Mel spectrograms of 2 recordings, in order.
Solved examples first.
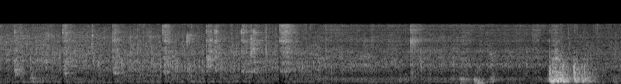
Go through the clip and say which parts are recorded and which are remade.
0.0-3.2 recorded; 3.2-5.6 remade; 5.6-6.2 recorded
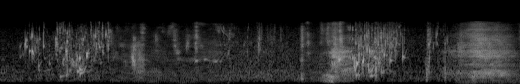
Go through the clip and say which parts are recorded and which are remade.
0.0-1.1 recorded; 1.1-2.2 remade; 2.2-3.0 recorded; 3.0-3.5 remade; 3.5-4.6 recorded; 4.6-5.2 remade

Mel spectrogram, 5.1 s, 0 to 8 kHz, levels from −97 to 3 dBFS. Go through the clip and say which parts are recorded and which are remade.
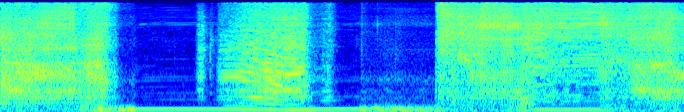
0.0-1.0 remade; 1.0-2.7 recorded; 2.7-4.0 remade; 4.0-4.5 recorded; 4.5-5.1 remade

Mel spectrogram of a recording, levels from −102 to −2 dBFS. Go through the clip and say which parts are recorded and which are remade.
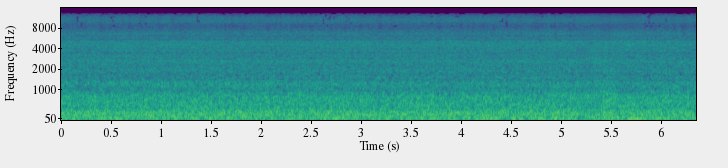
0.0-5.2 recorded; 5.2-5.8 remade; 5.8-6.4 recorded

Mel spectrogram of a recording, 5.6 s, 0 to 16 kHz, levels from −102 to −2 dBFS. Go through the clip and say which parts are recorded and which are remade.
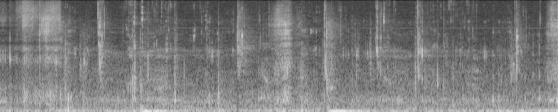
0.0-0.6 remade; 0.6-5.6 recorded

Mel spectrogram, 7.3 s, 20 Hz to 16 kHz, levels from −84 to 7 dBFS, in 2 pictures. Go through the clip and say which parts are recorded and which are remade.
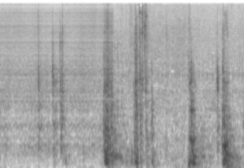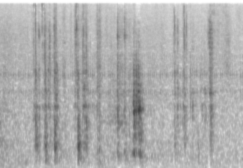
0.0-1.7 remade; 1.7-7.3 recorded

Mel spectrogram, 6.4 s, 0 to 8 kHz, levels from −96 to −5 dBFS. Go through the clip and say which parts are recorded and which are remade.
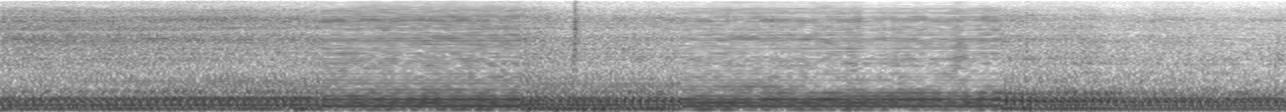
0.0-1.6 recorded; 1.6-2.6 remade; 2.6-3.4 recorded; 3.4-5.0 remade; 5.0-6.4 recorded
